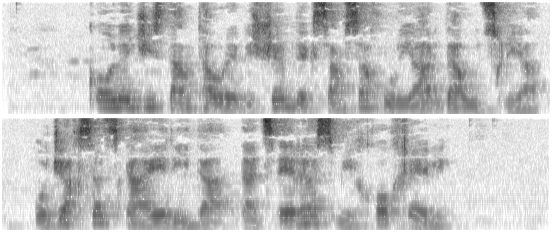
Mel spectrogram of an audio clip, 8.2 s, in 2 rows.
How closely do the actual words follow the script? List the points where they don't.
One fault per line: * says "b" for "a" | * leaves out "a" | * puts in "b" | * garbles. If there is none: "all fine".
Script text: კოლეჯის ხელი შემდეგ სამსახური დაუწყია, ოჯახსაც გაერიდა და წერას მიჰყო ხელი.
* says "დამთავრების" for "ხელი"
* puts in "არ"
